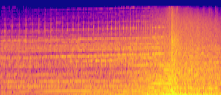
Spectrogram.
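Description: Dramatic background score: held tones that swell steadily louder, capped by a sudden loud hit about three and a half seconds in.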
